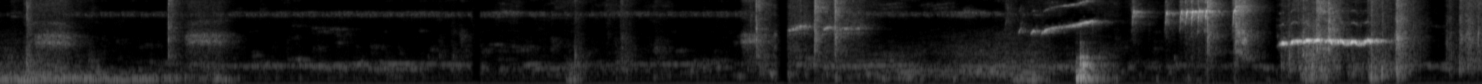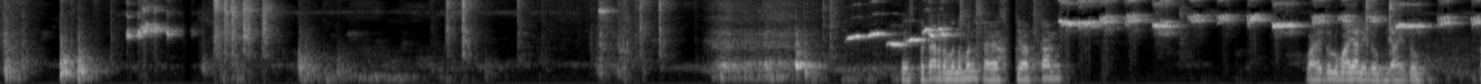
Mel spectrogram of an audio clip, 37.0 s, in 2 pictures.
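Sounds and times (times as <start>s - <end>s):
bird whistled calls and chirps: 9.3s - 11.1s, 12.5s - 17.6s, 20.0s - 21.6s, 29.0s - 37.0s.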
